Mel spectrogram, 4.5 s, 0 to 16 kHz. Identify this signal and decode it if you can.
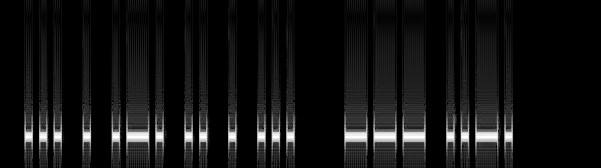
Morse code, heard as a keyed tone, about 22 wpm, 700 Hz. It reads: SERIES OF
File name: practice / 22wpm / Sets of 7 Words - 22wpm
